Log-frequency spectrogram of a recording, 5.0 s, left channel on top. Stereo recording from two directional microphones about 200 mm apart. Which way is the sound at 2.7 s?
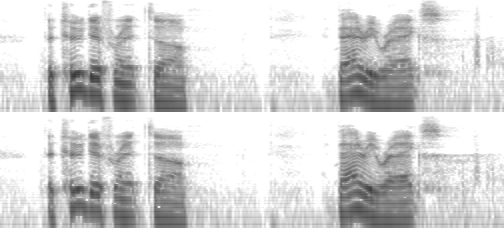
15° left (ahead or behind).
